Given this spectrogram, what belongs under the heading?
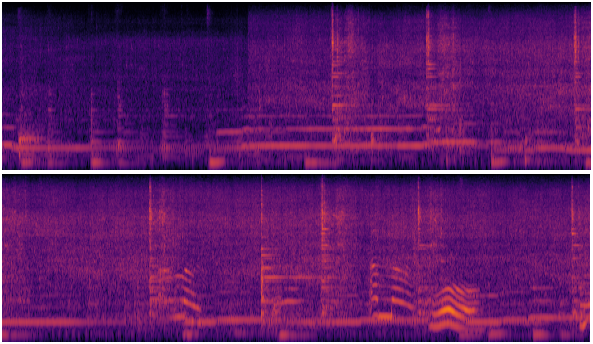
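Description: Cauliflower fries in a pan with a continuous bright sizzle, steady and close, while a spatula stirs and scrapes at intervals and a faint tonal background drone with music-like tones runs underneath.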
